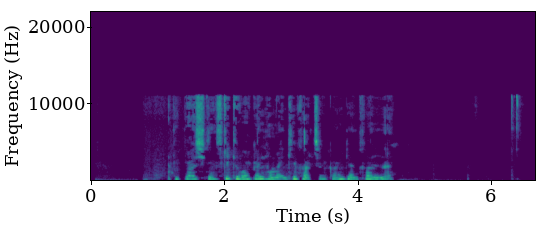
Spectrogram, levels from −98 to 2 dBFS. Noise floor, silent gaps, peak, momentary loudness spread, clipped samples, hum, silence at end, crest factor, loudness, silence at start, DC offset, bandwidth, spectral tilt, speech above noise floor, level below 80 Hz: under -90 dBFS; none; -20 dBFS; 15 LU; under 0.1%; none; 0.25 s; 20 dB; -38 LUFS; 1.15 s; under 0.1%; 11.5 kHz; -4 dB/octave; over 52 dB; -84 dBFS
